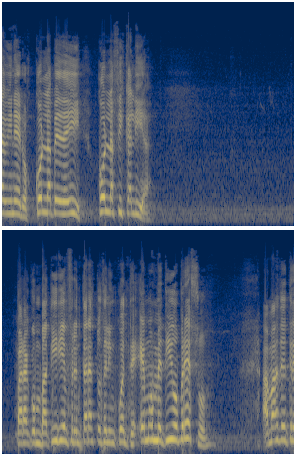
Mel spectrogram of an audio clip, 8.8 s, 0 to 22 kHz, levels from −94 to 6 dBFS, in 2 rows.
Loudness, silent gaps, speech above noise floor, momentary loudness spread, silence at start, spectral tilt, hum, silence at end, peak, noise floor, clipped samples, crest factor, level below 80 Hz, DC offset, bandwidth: -20 LUFS; none; 34 dB; 9 LU; 0 s; -3.5 dB/octave; none; 0 s; -4 dBFS; -54 dBFS; under 0.1%; 16 dB; -64 dBFS; under 0.1%; 13.5 kHz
